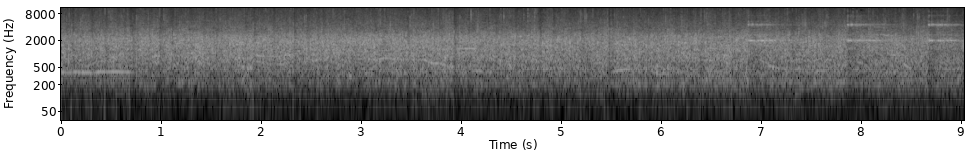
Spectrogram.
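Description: Crowd of spectators applauding steadily, with three short high tones about a second apart near the end.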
